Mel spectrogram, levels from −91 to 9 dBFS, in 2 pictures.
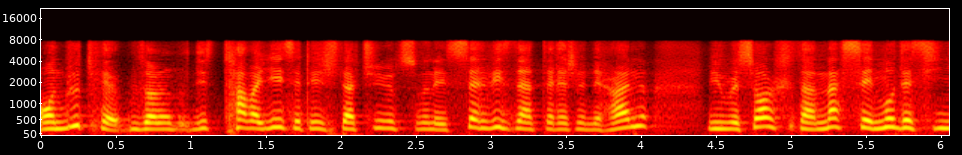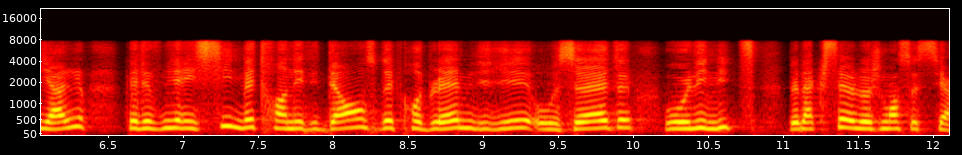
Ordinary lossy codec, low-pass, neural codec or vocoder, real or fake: none; none; codec, 16 kHz, 0.5 kbps, FunCodec, trained on Chinese and English, 25 frames a second; fake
